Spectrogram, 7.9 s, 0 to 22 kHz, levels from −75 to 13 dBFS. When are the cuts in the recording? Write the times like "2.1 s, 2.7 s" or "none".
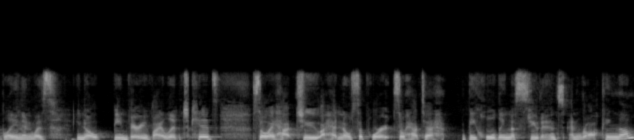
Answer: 2.3 s

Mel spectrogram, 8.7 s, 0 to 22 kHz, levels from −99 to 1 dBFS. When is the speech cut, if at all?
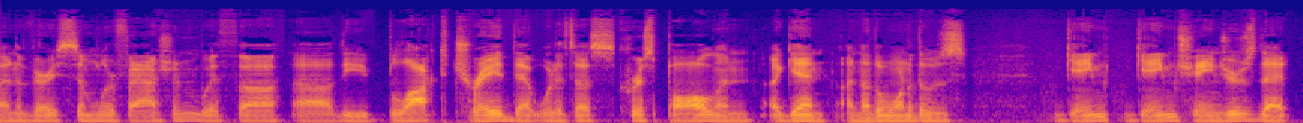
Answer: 1.9 s, 3.8 s, 4.1 s, 7.4 s

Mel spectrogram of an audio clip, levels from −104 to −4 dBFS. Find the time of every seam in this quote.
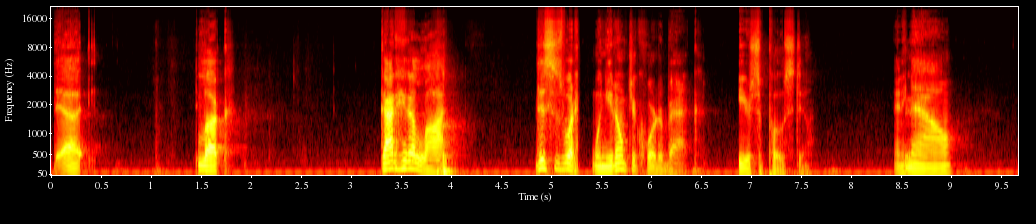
1.5 s, 4.8 s, 5.3 s, 5.8 s, 6.9 s, 8.5 s

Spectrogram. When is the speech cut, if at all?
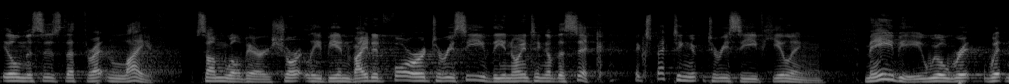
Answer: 1.8 s

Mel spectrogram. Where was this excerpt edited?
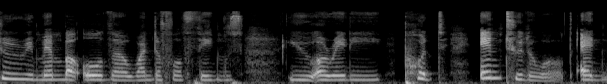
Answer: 3.9 s

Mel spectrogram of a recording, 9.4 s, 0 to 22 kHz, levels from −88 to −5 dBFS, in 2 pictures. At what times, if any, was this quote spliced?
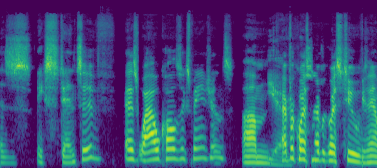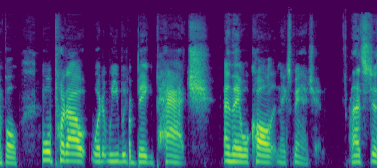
1.7 s, 3.0 s, 4.5 s, 5.2 s, 6.3 s, 7.4 s

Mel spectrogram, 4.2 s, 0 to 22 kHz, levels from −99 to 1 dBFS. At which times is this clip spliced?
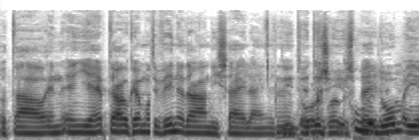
1.5 s, 2.7 s

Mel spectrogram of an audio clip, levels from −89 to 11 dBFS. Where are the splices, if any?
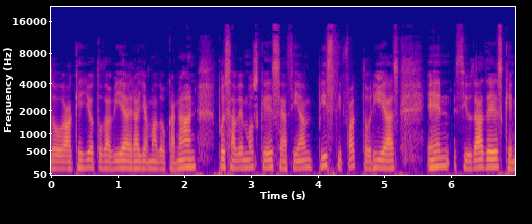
none

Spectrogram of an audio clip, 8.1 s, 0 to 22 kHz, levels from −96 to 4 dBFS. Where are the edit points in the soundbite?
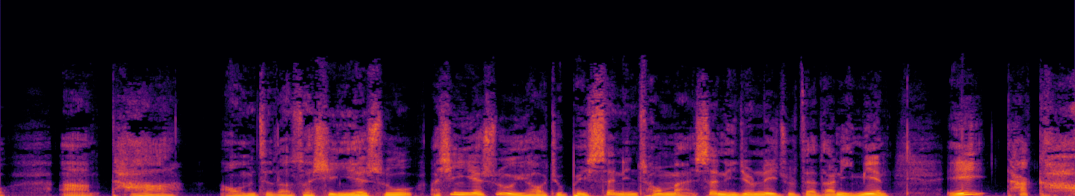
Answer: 3.2 s

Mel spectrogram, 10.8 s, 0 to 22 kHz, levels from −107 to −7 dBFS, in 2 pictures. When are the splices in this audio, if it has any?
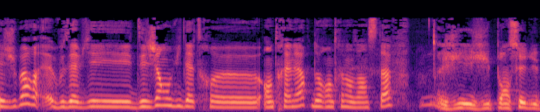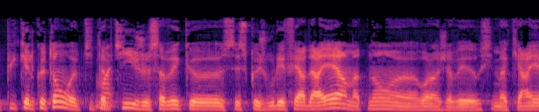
none

